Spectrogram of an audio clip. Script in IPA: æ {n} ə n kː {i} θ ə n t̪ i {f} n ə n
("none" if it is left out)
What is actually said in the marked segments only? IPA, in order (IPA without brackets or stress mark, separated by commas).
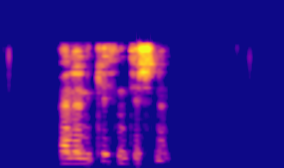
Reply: n, i, s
